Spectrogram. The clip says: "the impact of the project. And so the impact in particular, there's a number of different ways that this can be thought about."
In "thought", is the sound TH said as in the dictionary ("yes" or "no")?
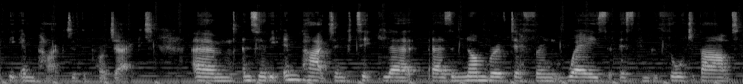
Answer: yes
